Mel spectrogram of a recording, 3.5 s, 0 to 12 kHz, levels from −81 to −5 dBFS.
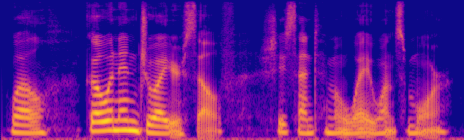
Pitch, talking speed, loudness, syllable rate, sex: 195 Hz, 190 wpm, -20 LUFS, 4.7 syllables/s, female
